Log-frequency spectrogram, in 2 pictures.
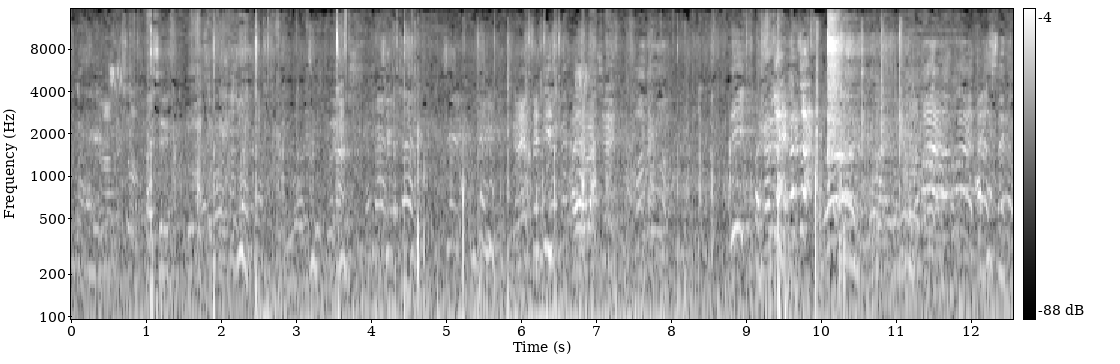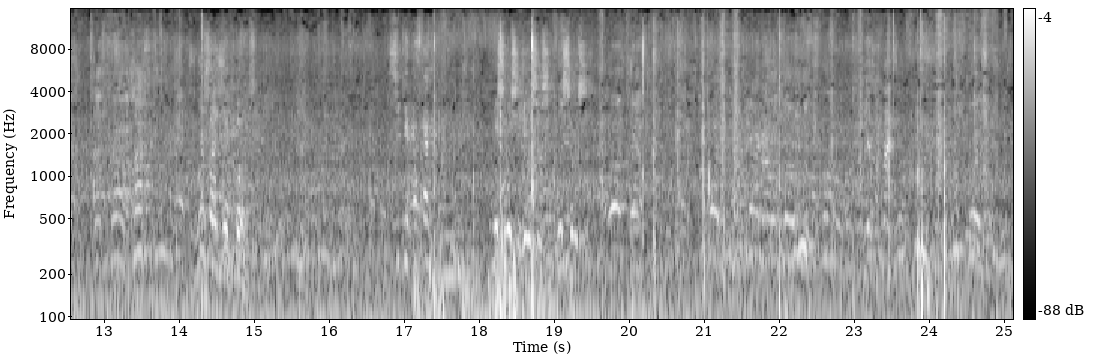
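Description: A football thuds off players' feet again and again.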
